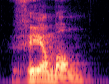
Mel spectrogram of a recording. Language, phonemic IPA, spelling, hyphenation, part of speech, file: Dutch, /ˈveːr.mɑn/, veerman, veer‧man, noun, Nl-veerman.ogg
- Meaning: 1. ferryman 2. skipper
